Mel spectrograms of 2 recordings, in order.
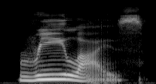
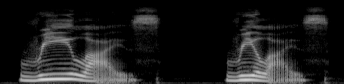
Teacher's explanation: Correct pronunciation, realize. Two syllables in natural speech, the middle syllable collapses entirely.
